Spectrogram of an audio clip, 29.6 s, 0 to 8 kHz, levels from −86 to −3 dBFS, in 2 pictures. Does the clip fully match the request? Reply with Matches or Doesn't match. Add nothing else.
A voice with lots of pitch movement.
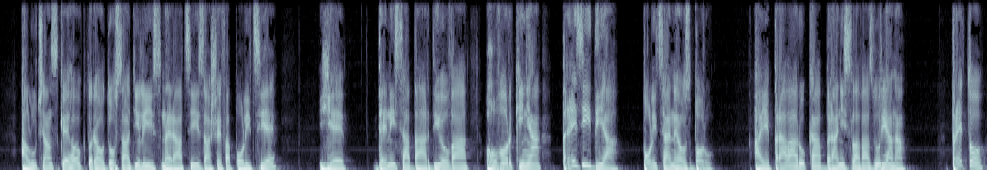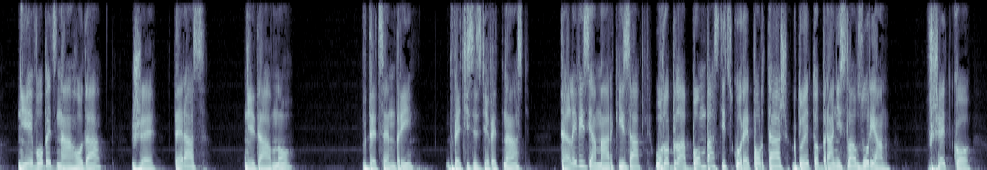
Matches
